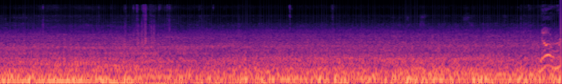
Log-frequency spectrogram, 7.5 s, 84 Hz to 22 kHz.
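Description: A 1986 Porsche 944 Turbo cruising down the road at about 70 mph, heard from inside as a steady, loud low engine and road rumble with continuous wind and tire noise and no distinct changes.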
